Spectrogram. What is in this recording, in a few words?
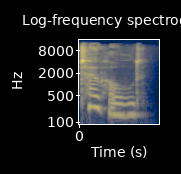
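"toehold", British English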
